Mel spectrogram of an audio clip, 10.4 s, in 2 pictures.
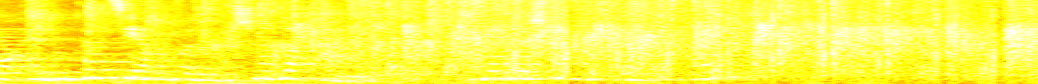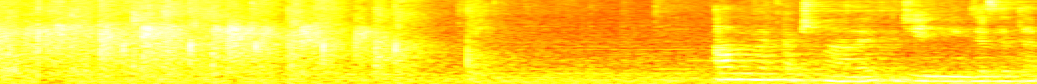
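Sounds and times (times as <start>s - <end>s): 
audience applause: 0.2s - 7.7s
speech: 0.6s - 3.4s, 8.9s - 10.3s.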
